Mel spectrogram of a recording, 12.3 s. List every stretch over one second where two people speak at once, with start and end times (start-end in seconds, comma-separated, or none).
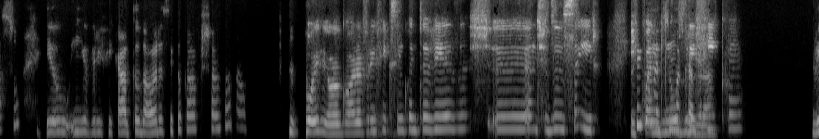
9.4-10.8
